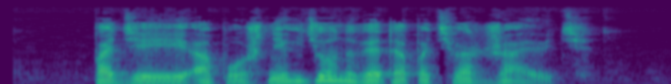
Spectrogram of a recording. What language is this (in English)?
Belarusian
